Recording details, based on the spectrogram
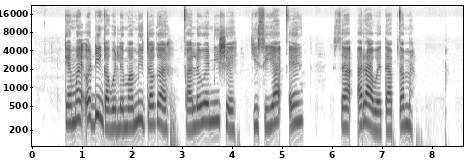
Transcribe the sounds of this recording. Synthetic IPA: kɛ˨mwɛ˦ʔo˦ɗi˦˨ŋɡa˨ɡe˨le˨ma˨mi˦d͡ʒɔ˦ɡa˨ka˨le˦we˦ni˦ʃe˨ | ki˨si˨ja˦ɛ˦n | saː˦ɾa˨wɛ˨t̪a˨p̚t̪a˦ma˨

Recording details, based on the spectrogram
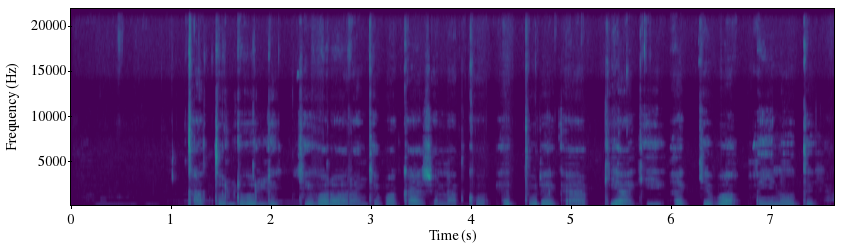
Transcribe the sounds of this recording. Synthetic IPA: ka˨to˨ldo˦li˦k̚t͡ʃe˨kɔ˦ɾɔ˨ɾa˨nt͡ʃe˨bɔ˦ka˦ʃɔ˨na˨t̚ko˦e˦tu˦ɾe˦ka˨p̚ki˦a˨ki˨a˦k̚t͡ʃe˨bɔ˦me˦no˦te˦

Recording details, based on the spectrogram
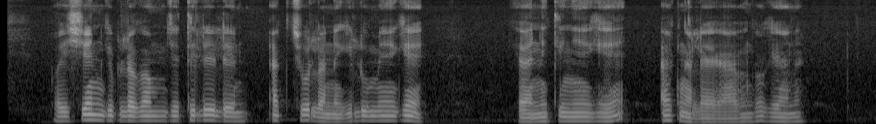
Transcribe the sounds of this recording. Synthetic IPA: pa˨i˦ʃi˦nki˦plɔ˧ɣɔ˦mt͡ʃe˦ti˦li˦le˨na˦k̚t͡ʃu˦la˨ne˨ki˨˦lu˦me˦kɛ˦˨ | ja˨ni˦ti˧ɲe˧kɛ˦ | a˦kŋa˨lɛ˨ka˨βi˧˦ŋɡo˦kɛ˦ana˦

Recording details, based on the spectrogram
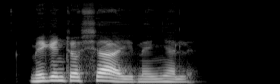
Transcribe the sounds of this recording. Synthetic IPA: me˦ki˦n˦t͡ʃɔ˦ʃa˦˨ji˨nɛ˨i˨˦ɲɛ˦˨lɛ˨

